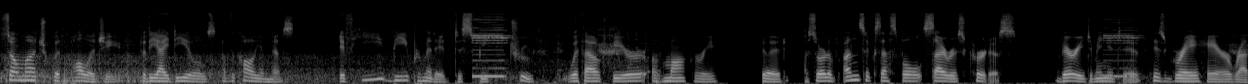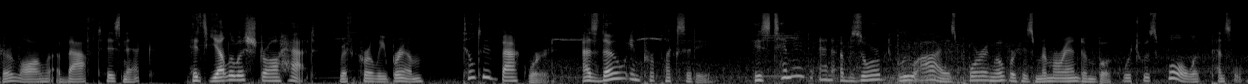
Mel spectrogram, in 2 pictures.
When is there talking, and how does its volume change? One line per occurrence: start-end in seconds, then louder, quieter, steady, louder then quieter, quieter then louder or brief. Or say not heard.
0.0-24.9 steady.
